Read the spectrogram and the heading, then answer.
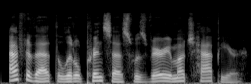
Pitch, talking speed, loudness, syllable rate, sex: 140 Hz, 215 wpm, -19 LUFS, 6.1 syllables/s, male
